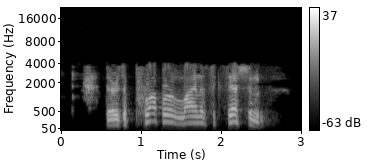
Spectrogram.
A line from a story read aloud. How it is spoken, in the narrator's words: the man on the crate yelled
